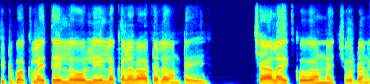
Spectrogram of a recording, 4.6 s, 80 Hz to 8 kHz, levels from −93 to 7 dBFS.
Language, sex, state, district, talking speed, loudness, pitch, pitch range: Telugu, male, Andhra Pradesh, Srikakulam, 170 wpm, -16 LUFS, 120 Hz, 120-125 Hz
